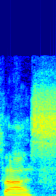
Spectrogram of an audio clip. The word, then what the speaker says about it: Adidas: How do you say Adidas? Adidas. Adidas. Right. Yeah. That, you're the only person I've ever heard say it like that. That's how all the real foreigners say it.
